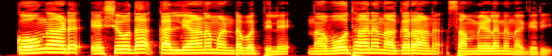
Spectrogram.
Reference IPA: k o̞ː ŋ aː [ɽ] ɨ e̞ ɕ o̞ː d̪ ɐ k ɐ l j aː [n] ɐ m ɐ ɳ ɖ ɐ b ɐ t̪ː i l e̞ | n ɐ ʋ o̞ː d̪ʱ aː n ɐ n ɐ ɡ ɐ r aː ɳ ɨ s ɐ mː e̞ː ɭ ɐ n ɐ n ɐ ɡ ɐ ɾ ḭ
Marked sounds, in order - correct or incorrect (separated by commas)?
correct, incorrect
